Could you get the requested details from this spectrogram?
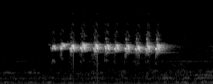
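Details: Female sooty-headed bulbul calling to a male with a birahi 'ngecuplik' call: a single fast burst of about a dozen sharp, even chattering notes, steady in pitch, lasting just over a second in otherwise quiet surroundings.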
